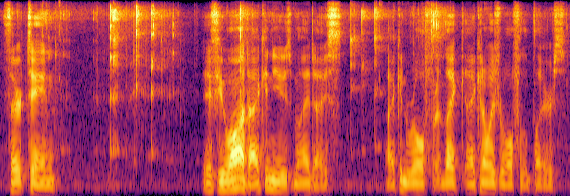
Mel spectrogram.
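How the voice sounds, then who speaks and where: A man narrating a tabletop horror game as game master, improvising in a casual, halting, descriptive way. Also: low voice. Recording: noisy home mic on online game.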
